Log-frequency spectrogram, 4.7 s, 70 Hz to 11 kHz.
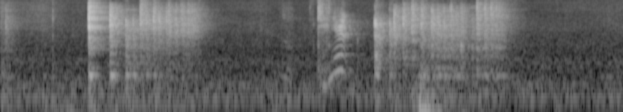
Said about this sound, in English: Not that I can even see what you're rolling. I rolled 3 ones in a row.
